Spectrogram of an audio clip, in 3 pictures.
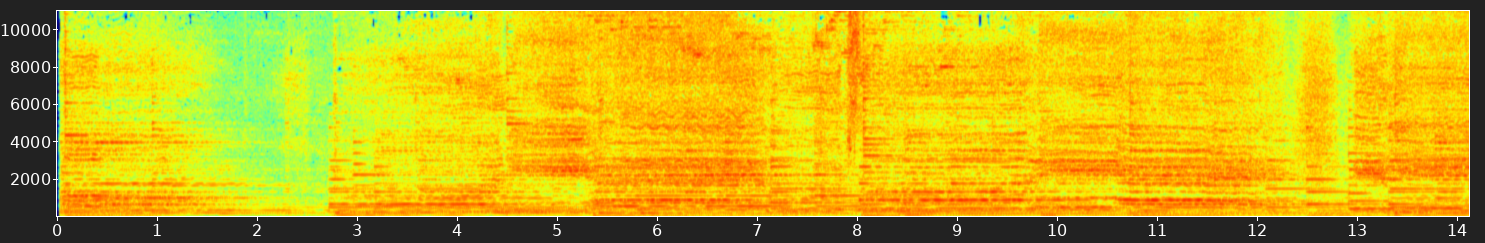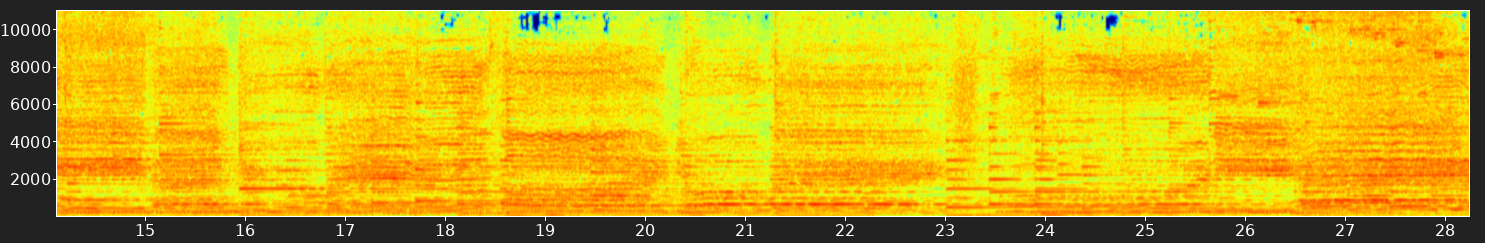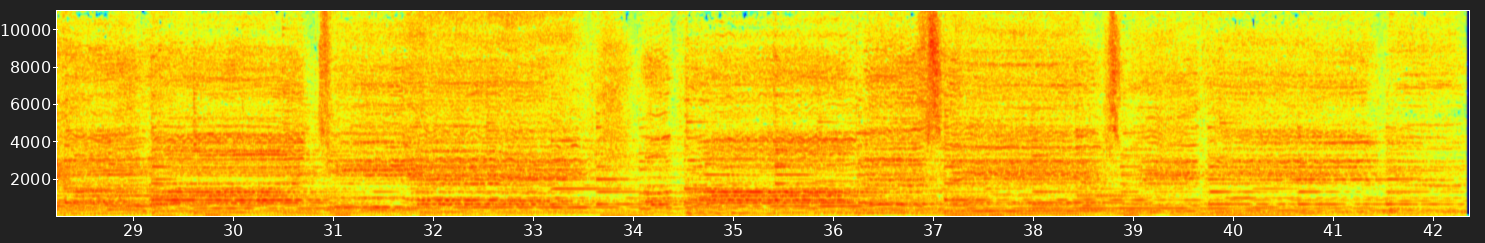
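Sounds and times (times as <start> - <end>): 
musical accompaniment: 0.0 - 42.3.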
